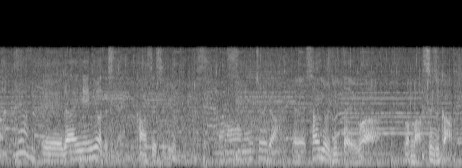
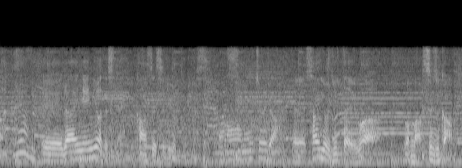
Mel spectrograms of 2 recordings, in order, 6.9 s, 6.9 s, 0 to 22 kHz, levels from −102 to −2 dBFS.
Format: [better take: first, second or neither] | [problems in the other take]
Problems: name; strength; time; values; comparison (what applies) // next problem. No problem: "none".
second | background sound (Liquid); 18 dB below the speech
